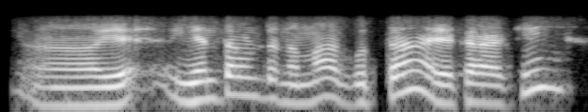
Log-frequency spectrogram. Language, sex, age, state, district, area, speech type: Telugu, male, 30-45, Andhra Pradesh, Kadapa, urban, conversation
